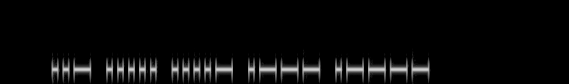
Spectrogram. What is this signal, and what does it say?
Morse code, heard as a keyed tone, about 22 wpm, 700 Hz. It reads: U54J1
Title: Five Challenging Letter-Number Combinations 22wpm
